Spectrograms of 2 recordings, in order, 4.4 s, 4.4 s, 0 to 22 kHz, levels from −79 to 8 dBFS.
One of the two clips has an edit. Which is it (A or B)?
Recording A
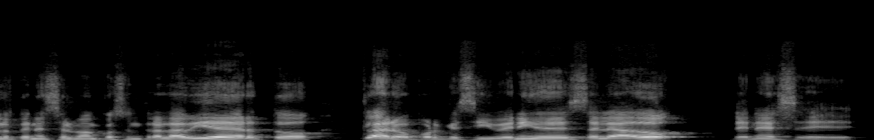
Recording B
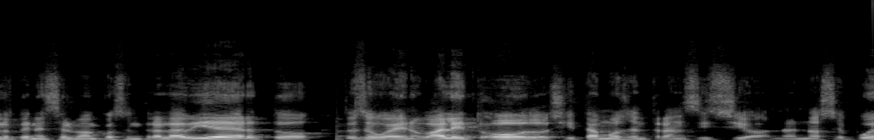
B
